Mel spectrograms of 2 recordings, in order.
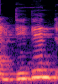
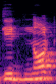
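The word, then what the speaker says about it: didn't: ফর ইউ আই ডিডেন্ উচ্চারণটা হবে কি? ডিড নট কে আমরা একসাথে ডিডেন্ট বলব। অনেকে ভুল করে ডিডোন্ট বলে ডিডোন্ট বলার দরকার নেই সিম্পল ওয়েতে বলবে আই ডিডেন্ট ডু আমি করি নাই তাহলে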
